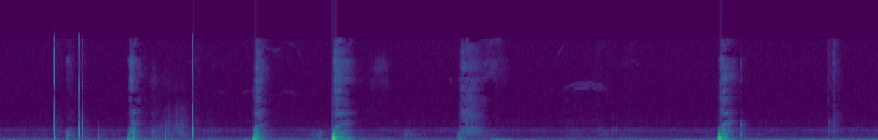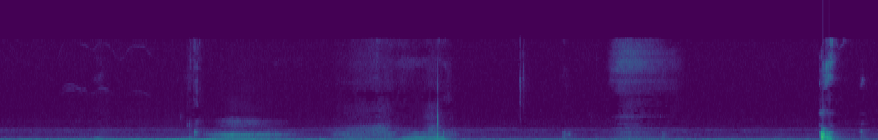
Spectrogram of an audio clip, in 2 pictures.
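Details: A Shih Tzu, frustrated after his couch space was taken, gives a low, grumbling whine among sharp knocks and taps.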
